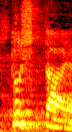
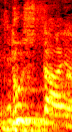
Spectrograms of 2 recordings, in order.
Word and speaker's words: Tushtaya: Tushtaya Namaha. And this guy doesn't know how to say the difference between ta and da. And then he said, Om Dushtaya Namaha.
